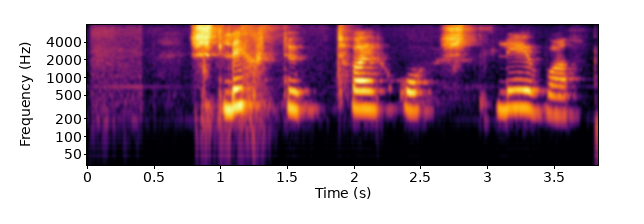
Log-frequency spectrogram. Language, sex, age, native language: Icelandic, male, 7, Icelandic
